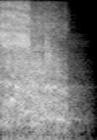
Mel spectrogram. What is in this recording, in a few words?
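MONSTER INSECT DAMAGE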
